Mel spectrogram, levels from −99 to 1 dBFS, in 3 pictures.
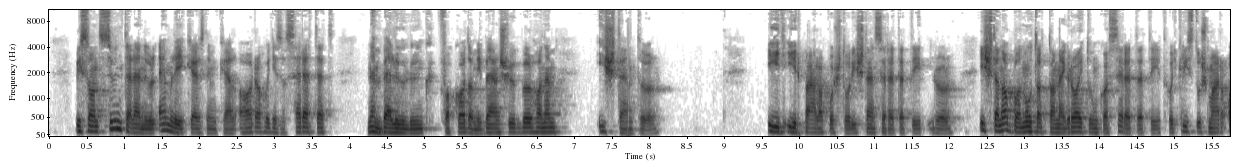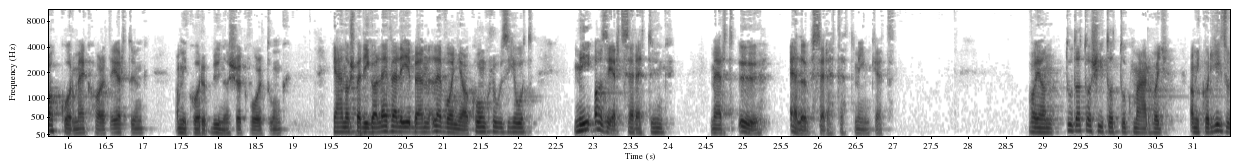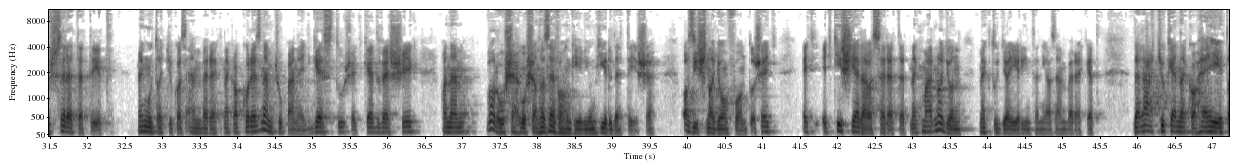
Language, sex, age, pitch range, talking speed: Hungarian, male, 20-39, 100-125 Hz, 125 wpm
